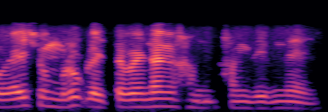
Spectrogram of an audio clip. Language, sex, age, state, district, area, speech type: Manipuri, male, 18-30, Manipur, Chandel, rural, conversation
